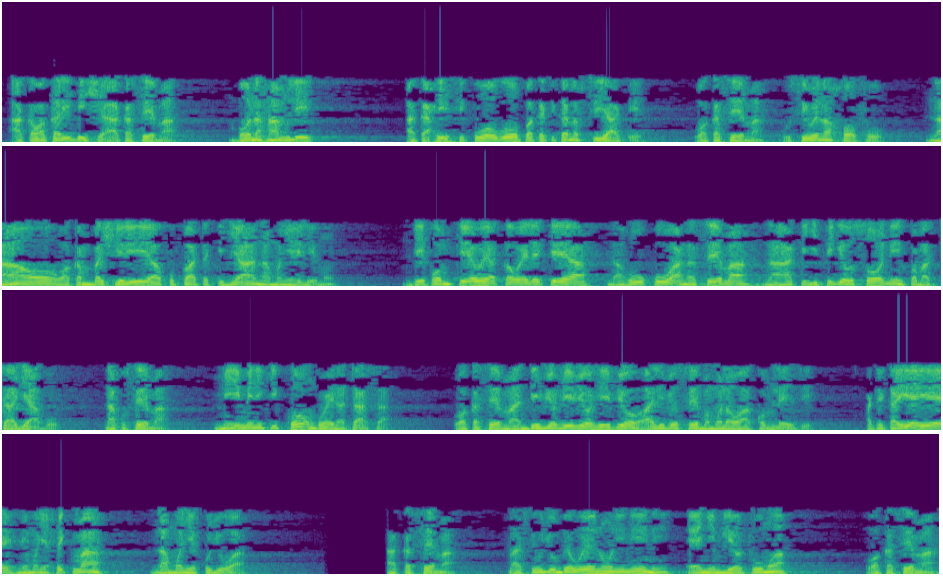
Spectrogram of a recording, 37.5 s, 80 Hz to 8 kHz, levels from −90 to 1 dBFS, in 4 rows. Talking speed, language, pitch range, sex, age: 100 wpm, Swahili, 95-115 Hz, male, 50-69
